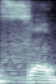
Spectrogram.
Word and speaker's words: Zug: So that rhymes with Zug, which we know.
